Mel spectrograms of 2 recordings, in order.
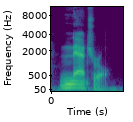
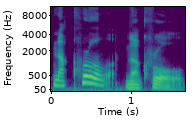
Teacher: A beginner reading that word will try to pronounce every single letter, "natural." But in real connected speech, the middle syllable softens entirely. It sounds more like "nacrurl." "Nacrurl." That softening is a perfect example.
